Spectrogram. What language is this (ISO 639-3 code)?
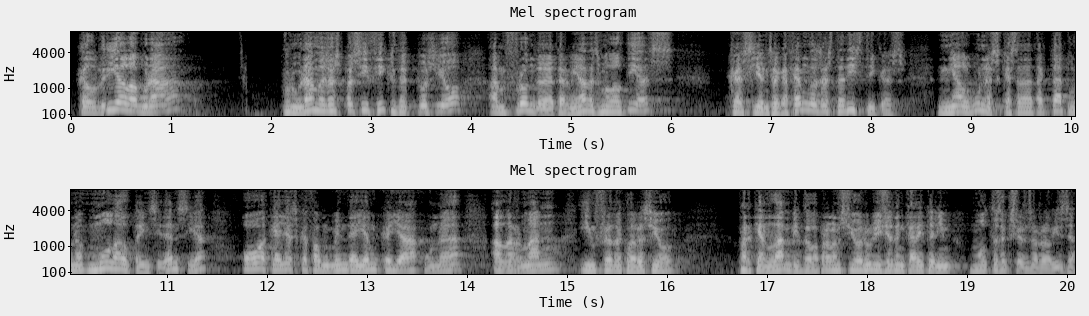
cat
